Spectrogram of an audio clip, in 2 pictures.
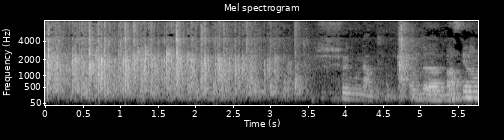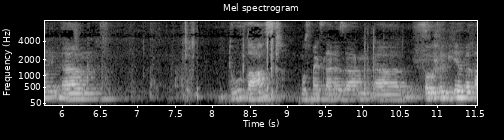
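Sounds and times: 
audience applause: 0:00.0 - 0:04.8
speech: 0:04.0 - 0:06.8, 0:07.7 - 0:11.5.

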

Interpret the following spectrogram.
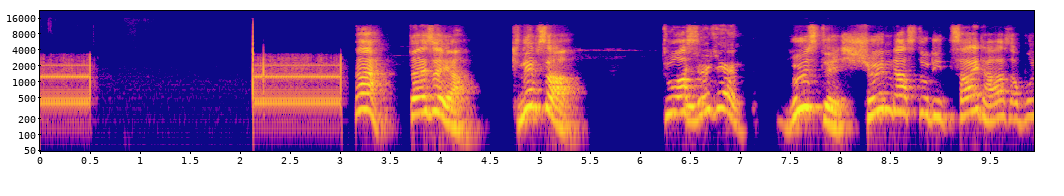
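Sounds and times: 
telephone ringing: 0:00.0 - 0:00.6, 0:02.1 - 0:03.1
speech: 0:03.2 - 0:05.4, 0:06.2 - 0:09.9.

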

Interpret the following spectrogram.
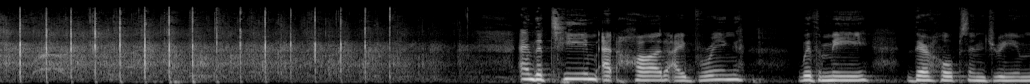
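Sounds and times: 
audience applause: 0:00.0 - 0:04.9
speech: 0:05.2 - 0:10.3.

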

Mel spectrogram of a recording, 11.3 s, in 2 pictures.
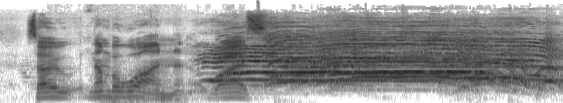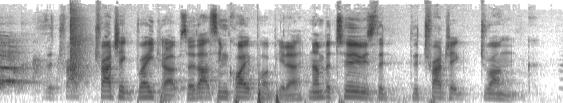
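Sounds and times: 
speech: 0:00.3 - 0:02.7, 0:06.1 - 0:11.0
crowd cheering loudly with whoops: 0:01.9 - 0:06.5.

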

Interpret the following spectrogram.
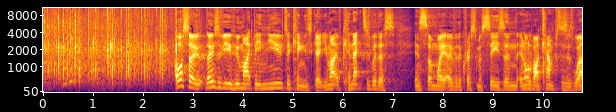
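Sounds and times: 
audience clapping at a Kingsgate gathering: 0:00.0 - 0:03.3
speech: 0:02.6 - 0:10.7.

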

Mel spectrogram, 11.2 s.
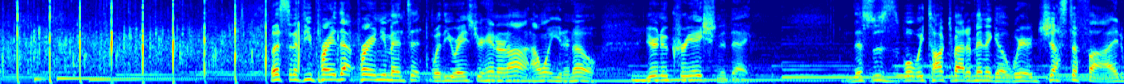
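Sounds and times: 
hand claps: 0:00.0 - 0:04.5
speech: 0:02.7 - 0:07.6, 0:08.5 - 0:11.2.

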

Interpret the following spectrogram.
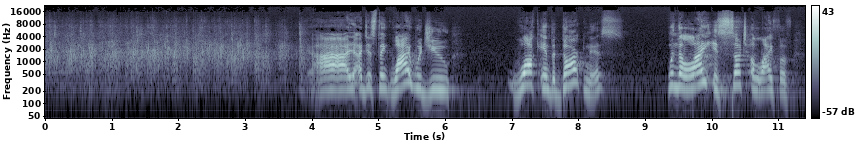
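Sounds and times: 
five people clapping: 0:00.0 - 0:04.1
speech: 0:04.0 - 0:06.2, 0:07.0 - 0:08.6, 0:09.3 - 0:11.3.

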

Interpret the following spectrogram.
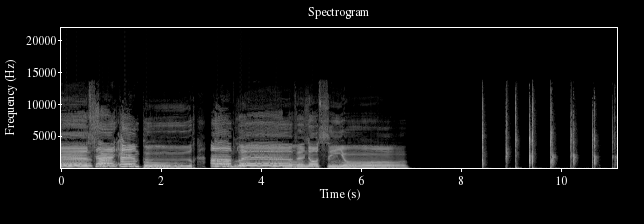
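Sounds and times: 
speech: 0:00.0 - 0:07.0
clapping: 0:08.4 - 0:11.1.

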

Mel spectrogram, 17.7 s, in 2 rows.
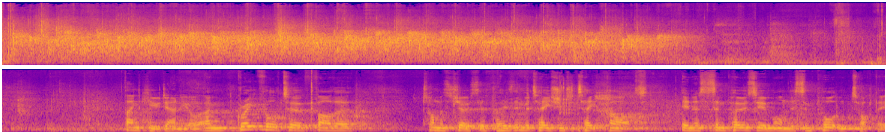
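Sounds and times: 
crowd applauding: 0:00.0 - 0:07.2
speech: 0:10.1 - 0:17.6.

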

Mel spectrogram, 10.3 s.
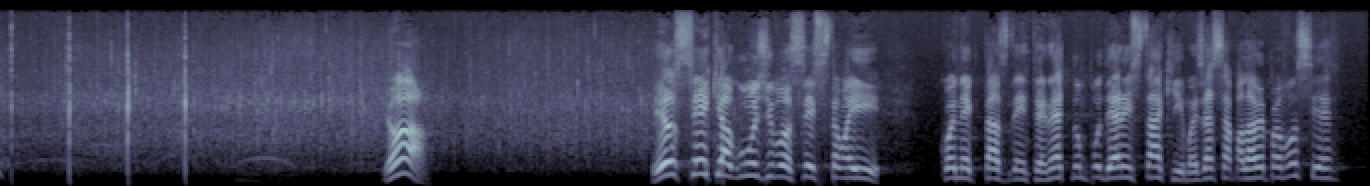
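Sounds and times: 
audience applause: 0:00.0 - 0:05.6
speech: 0:02.9 - 0:03.3, 0:04.9 - 0:10.2.

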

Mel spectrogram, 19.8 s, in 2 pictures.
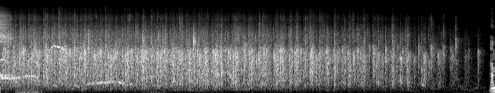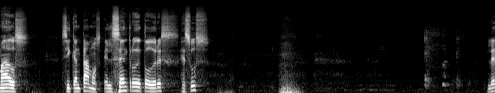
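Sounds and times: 
audience applause: 0:00.0 - 0:09.6
speech: 0:09.8 - 0:10.5, 0:11.1 - 0:14.1.

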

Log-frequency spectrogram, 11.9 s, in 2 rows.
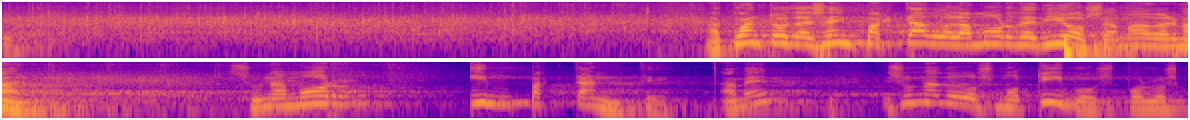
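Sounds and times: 
audience applauding: 0:00.0 - 0:07.9
speech: 0:03.5 - 0:06.2, 0:07.1 - 0:11.8.

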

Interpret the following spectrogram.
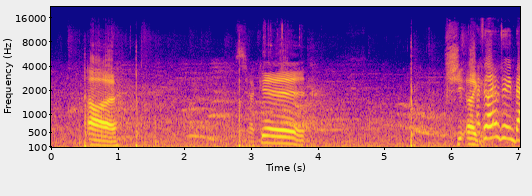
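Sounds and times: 
basketball bouncing on a court: 0:00.3 - 0:01.7, 0:02.8 - 0:03.2
speech: 0:00.6 - 0:01.2, 0:03.0 - 0:04.0, 0:05.9 - 0:07.0.

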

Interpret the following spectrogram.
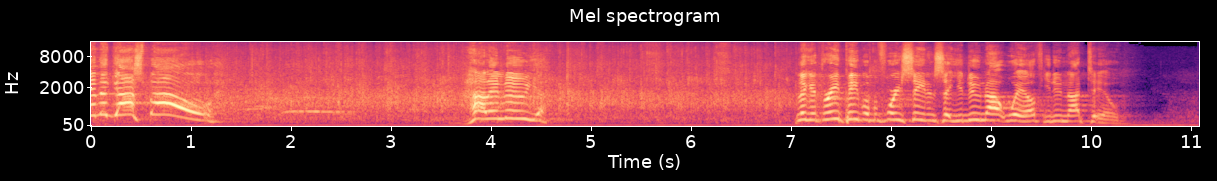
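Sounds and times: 
crowd clapping: 0:00.0 - 0:08.6
speech: 0:03.9 - 0:04.7, 0:07.1 - 0:10.4.

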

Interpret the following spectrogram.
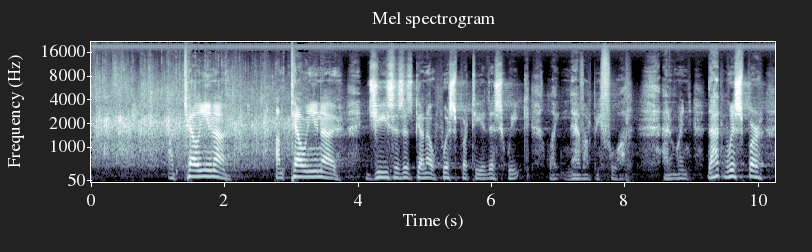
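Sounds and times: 
audience applause: 0:00.0 - 0:03.8
speech: 0:01.2 - 0:02.2, 0:02.8 - 0:10.2.

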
